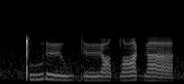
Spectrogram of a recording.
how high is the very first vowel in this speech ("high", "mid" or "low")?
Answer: high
